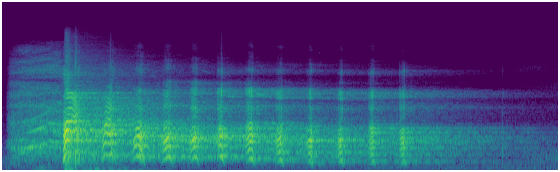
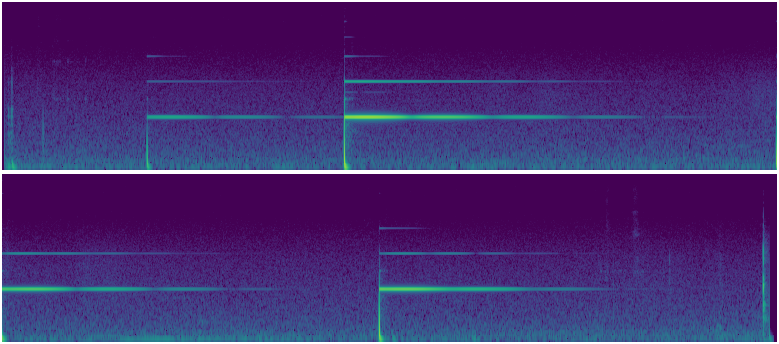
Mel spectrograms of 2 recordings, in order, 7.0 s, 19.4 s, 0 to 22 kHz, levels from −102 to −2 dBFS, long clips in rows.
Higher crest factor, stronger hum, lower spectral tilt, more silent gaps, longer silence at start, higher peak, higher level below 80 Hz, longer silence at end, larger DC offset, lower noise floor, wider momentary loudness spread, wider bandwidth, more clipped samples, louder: about the same, 24 dB vs 28 dB; neither; about the same, -6 dB/octave vs -7 dB/octave; neither; about the same, 0.1 s vs 0.1 s; about the same, -4 dBFS vs -6 dBFS; second, -68 dBFS vs -52 dBFS; first, 1.2 s vs 0.15 s; neither; second, -61 dBFS vs -67 dBFS; second, 16 LU vs 26 LU; first, 8.8 kHz vs 7 kHz; neither; about the same, -26 LUFS vs -28 LUFS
